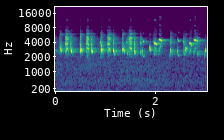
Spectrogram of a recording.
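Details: Long-tailed shrike singing as a tutor for songbirds: rapid, fairly steady string of short chattering notes, more than two per second, shifting into varied twittering near the end.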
